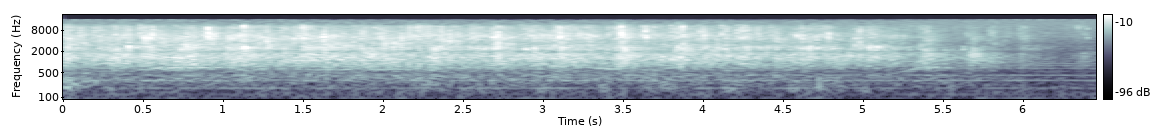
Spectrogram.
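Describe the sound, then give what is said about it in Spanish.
A church audience applauds steadily for its children's ministry, a dense wash of many hands clapping that holds for several seconds before easing slightly at the end, with no voices heard. “Sí, denle un aplauso fuerte.”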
